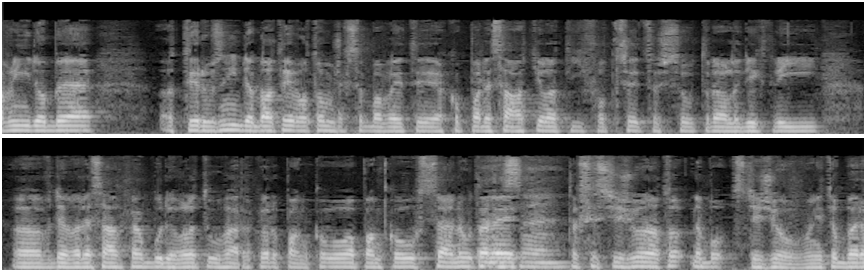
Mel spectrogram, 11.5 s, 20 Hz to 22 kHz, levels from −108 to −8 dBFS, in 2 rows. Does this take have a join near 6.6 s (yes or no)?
no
